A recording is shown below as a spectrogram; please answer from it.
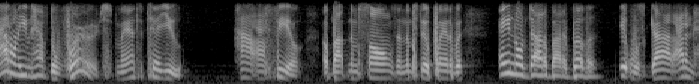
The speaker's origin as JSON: {"language": "English", "town": "Akron", "region": "Ohio", "country": "United States", "tie": "born or raised there", "said": "because he's from my hometown, Akron, Ohio"}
